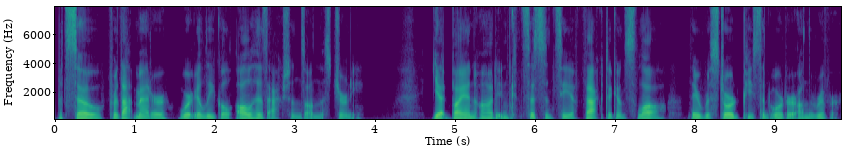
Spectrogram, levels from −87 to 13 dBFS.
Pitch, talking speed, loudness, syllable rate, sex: 95 Hz, 185 wpm, -24 LUFS, 5.4 syllables/s, male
